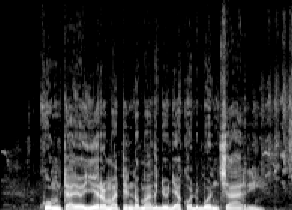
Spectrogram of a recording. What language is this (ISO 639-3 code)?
luo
